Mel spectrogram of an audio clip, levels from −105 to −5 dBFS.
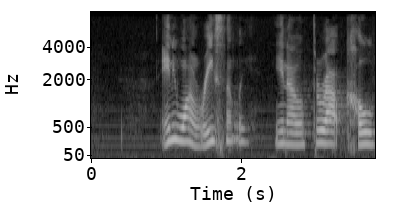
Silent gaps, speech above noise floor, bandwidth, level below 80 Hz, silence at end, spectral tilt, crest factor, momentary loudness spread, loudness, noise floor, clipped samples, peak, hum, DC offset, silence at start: none; 31 dB; 7.8 kHz; -82 dBFS; 0 s; -4 dB/octave; 20 dB; 12 LU; -41 LUFS; -72 dBFS; under 0.1%; -24 dBFS; none; under 0.1%; 0.95 s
